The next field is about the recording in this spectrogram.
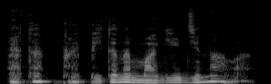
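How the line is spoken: Mutter, slightly livelier. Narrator (Russian): пробормотала, чуть оживившись

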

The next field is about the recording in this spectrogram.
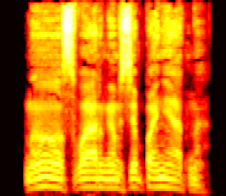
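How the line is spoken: Wry snort. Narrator (Russian): хмыкнул Федя

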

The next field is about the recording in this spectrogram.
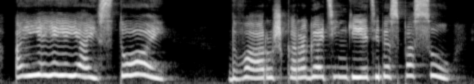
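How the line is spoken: Frantic shriek. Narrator (Russian): визжала полоумная девица

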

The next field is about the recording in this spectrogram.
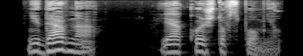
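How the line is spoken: Grim. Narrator (Russian): мрачно произнес он

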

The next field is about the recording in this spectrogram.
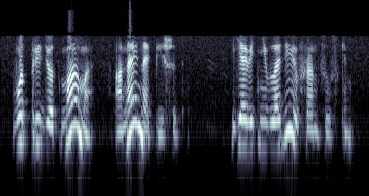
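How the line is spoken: Angry reply. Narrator (Russian): сердито ответила Марианна Максимовна

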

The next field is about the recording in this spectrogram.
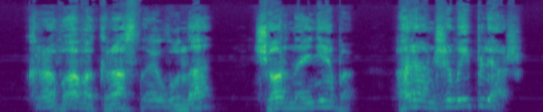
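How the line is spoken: Plain. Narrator (Russian): Так она сказала

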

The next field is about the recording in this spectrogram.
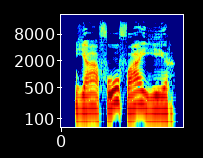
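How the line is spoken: Howl. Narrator (Russian): взвыл он

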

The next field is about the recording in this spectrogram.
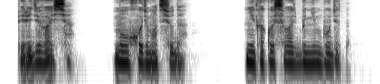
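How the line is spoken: Hoarse whisper in ear. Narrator (Russian): хрипло прошептал мне на ухо

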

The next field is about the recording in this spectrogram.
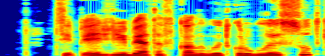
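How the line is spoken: Plain. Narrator (Russian): ответила она

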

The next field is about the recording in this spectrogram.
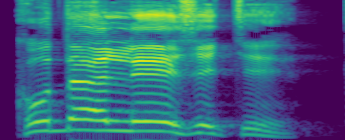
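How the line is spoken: Angry shout. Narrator (Russian): закричал он на стоявших в дверях

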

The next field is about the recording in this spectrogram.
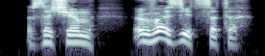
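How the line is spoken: Breathed out. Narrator (Russian): выдохнул он

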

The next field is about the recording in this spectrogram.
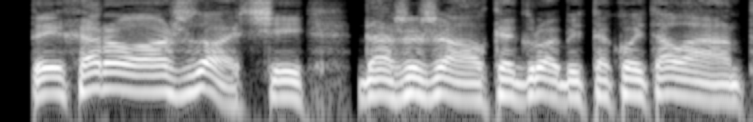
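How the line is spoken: Exclaiming. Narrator (Russian): воскликнул Игнатьев

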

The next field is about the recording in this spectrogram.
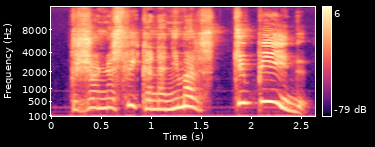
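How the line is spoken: Exclaiming. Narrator (French): s'écria-t-il

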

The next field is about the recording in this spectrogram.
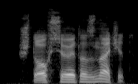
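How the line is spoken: Angry menacing growl. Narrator (Russian): грозно рыкнул гневно

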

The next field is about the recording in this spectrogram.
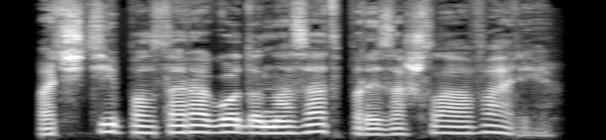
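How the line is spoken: Quiet. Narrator (Russian): тихо проговорила она

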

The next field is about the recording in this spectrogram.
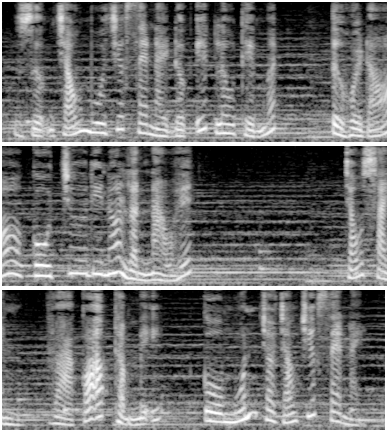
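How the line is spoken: Gentle, soft voice. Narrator (Vietnamese): Bằng một giọng êm đềm bà nói

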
